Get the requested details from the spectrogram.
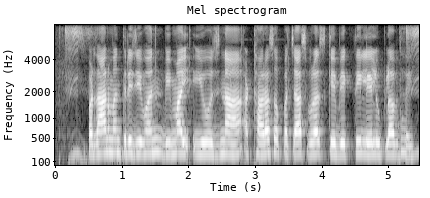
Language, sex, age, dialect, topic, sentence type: Magahi, female, 18-24, Western, banking, statement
